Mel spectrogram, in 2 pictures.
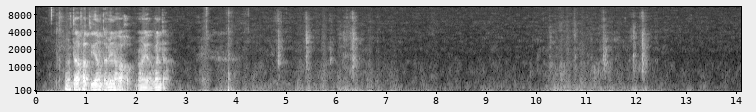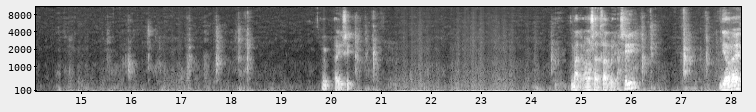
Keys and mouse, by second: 6.1 s, 10.5 alt+right click, 11.9 s, 14.7 click, 15.6 alt+right click, 16.7 alt+right click, 18.1 s, 20.3 right click, 20.7 Tab, 21.6-23.0 drag, 23.0-28.2 middle drag, 26.1 alt+q.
